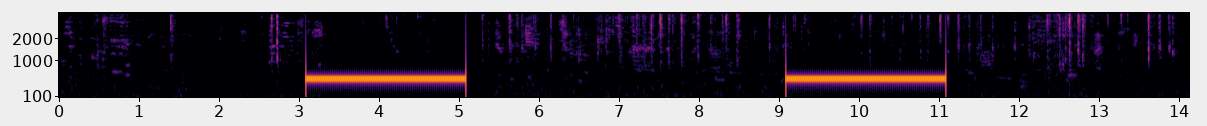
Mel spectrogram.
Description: Ringback tone (North America), 440 + 480 Hz.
